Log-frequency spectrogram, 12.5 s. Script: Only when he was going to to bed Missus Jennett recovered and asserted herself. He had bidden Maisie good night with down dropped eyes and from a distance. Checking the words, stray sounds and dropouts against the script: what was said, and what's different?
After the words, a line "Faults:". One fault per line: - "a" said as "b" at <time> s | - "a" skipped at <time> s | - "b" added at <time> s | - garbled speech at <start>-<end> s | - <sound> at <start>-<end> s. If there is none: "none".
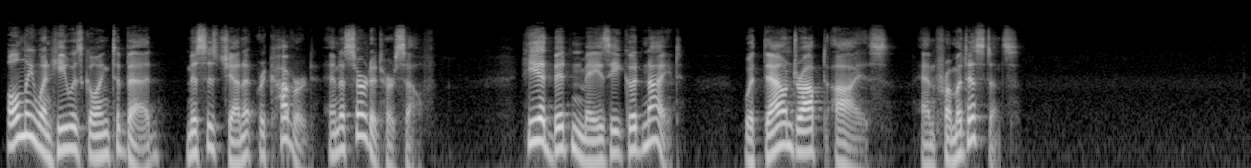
Only when he was going to bed Missus Jennett recovered and asserted herself. He had bidden Maisie good night with down dropped eyes and from a distance.
Faults:
- "to" skipped at 1.2 s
